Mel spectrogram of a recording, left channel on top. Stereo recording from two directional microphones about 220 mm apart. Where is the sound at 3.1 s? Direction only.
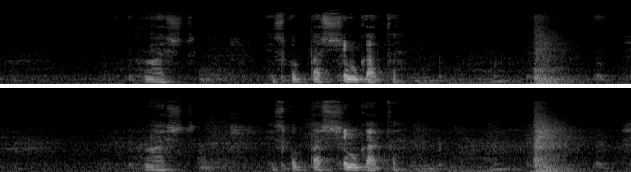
20° left (ahead or behind).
